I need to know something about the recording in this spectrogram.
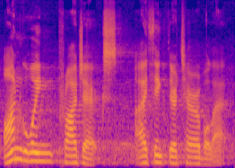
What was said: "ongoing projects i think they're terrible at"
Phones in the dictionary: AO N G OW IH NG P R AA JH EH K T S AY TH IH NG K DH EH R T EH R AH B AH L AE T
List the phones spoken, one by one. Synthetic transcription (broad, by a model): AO N G OW IH NG P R AA JH EH K T S AY TH IH NG K DH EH R T EH R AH B L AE T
